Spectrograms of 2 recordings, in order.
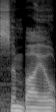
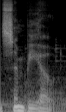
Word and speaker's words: symbiote: During the trailer, actress Jenny Slate pronounces the word symbiote as symbiote rather than symbiote, as many commentators believed it should be pronounced. This led to widespread criticism and a 35,700% increase in searches for symbiote pronunciation, according to Merriam-Webster, which noted both pronunciations are technically considered acceptable.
